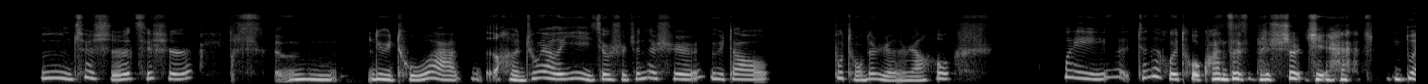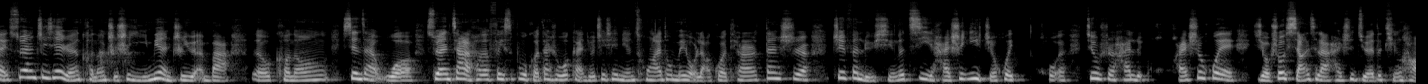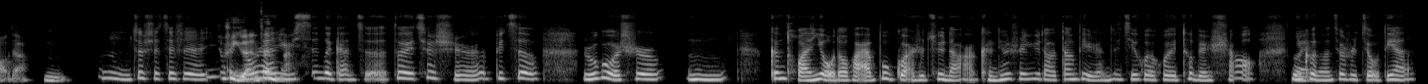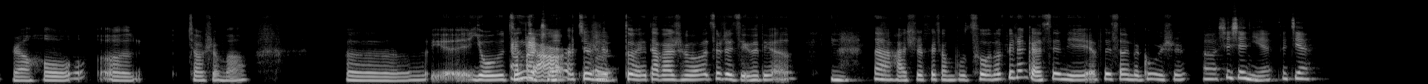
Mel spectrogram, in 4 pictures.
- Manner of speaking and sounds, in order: teeth sucking; laughing while speaking: "自己的视野"
- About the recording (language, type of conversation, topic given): Chinese, podcast, 旅行教给你最重要的一课是什么？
